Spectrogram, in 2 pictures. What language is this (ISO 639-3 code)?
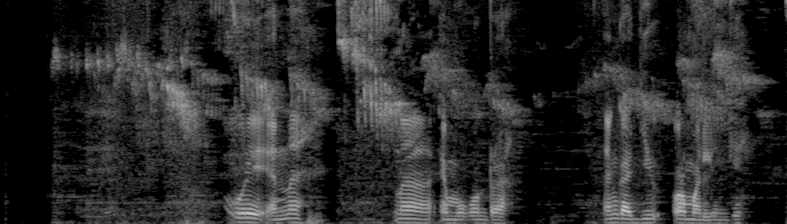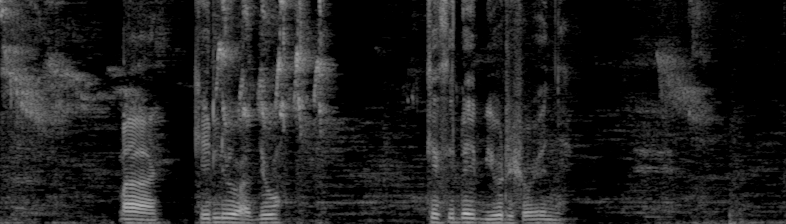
mas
